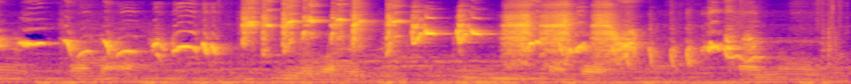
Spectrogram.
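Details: Greater green leafbird from Kalimantan, small in body, singing ngentrok style. Descending whistled notes lead into loud, rapid, buzzy chatter and squeaky high phrases that fade out toward the end, with soft low pulsing beneath.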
